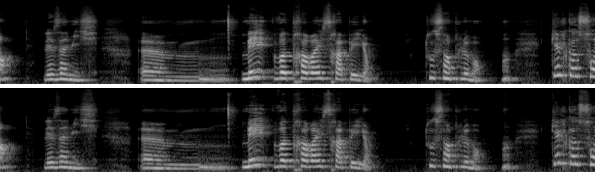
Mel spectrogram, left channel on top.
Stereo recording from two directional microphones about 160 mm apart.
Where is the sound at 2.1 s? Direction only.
35° left (ahead or behind).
